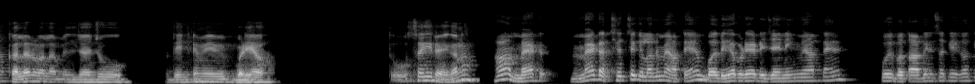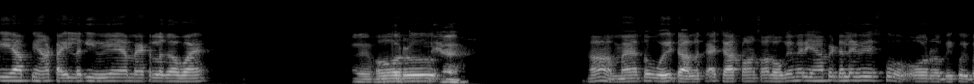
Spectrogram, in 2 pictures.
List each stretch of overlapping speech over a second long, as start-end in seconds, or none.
none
